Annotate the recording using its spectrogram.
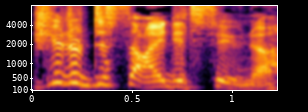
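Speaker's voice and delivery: smug, self-satisfied, told-you-so tone. To the companion struggling with the map in the car, smug. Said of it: "I don't know why you sound so smug".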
